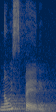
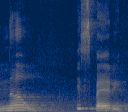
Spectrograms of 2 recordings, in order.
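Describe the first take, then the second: First: The two words run together without a pause. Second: There is a pause after the first word. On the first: The speaker is telling someone not to wait. "vamos tirar, vamos suprimir" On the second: The speaker is telling someone to wait. "esse não, essa pausa"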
